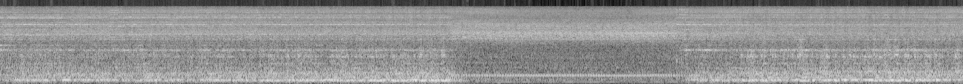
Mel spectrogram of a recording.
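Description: Wilmont 2x72 belt grinder running loud and steady as the edge of a titanium plate is held against the abrasive belt, grinding it flat. The tone changes for a couple of seconds in the middle, then the heavier grinding tone returns.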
